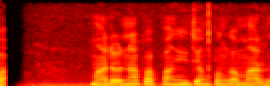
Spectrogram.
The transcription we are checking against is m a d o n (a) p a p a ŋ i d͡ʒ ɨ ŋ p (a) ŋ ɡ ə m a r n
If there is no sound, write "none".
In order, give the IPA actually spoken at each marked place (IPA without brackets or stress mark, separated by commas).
a, ə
